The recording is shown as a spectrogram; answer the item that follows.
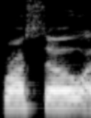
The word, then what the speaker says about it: Brosseau: That's how you say it, Brosseau. I've been listening to the announcers and the guys on MLB radio, so it doesn't look like it would be pronounced that, but anyway.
